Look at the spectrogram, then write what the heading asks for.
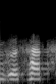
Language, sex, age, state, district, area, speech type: Bodo, female, 45-60, Assam, Chirang, rural, conversation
